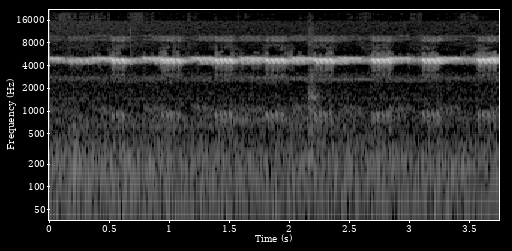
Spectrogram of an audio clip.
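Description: A cricket chirps on its own in steady, evenly spaced pulses, a shrill high trill repeating about twice a second, fairly clear over a faint low background hum.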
